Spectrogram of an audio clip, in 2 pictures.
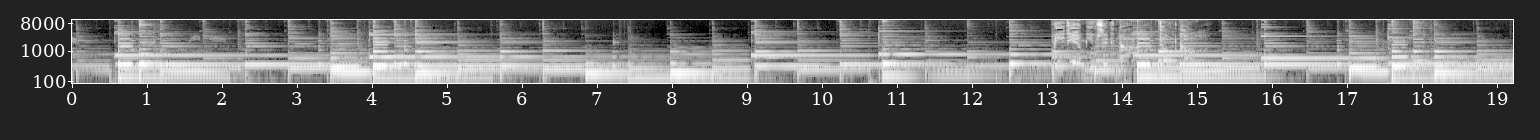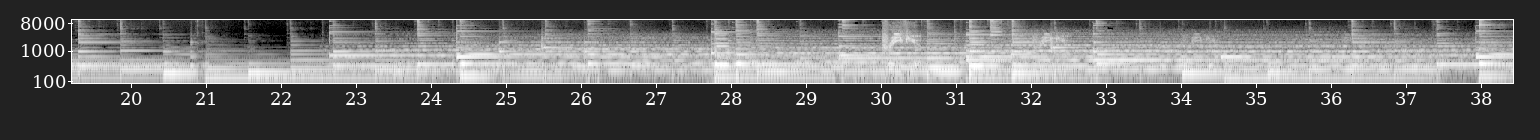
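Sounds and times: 
relaxation music: 0.0 - 38.4.

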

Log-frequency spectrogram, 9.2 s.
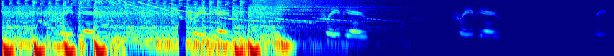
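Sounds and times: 
80s revenge music stinger: 0.0 - 6.4.

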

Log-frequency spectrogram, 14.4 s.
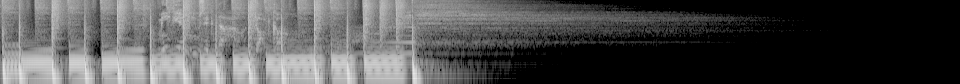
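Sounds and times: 
hopeful bass: 0.0 - 6.4
hopeful drums: 0.0 - 9.7.

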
